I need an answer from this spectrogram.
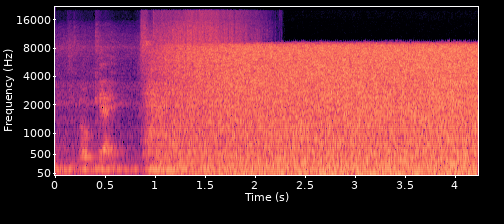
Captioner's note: loud white noise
